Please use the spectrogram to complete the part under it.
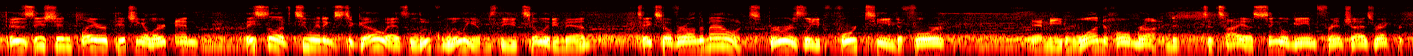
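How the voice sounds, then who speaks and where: A man's voice: fairly high pitch, expressive, a little slow, over music, poor audio. A man giving live baseball commentary on the radio.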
